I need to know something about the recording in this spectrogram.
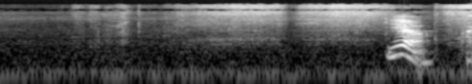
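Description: A stiff paper page rustles as it is turned.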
